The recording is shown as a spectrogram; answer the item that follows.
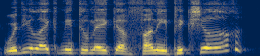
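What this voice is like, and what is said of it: Attempted French accent, sounds like Borat. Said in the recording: “I'm going to try and do a French accent here... It's Borat. I knew it was going to be Borat.”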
